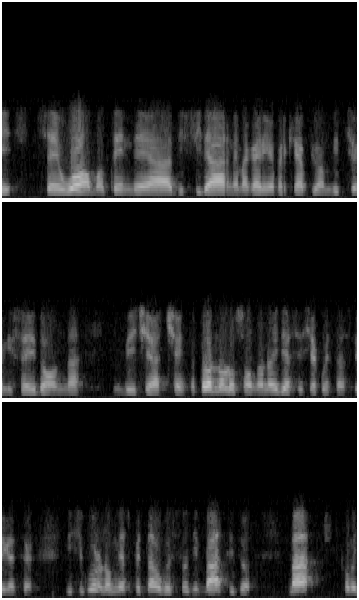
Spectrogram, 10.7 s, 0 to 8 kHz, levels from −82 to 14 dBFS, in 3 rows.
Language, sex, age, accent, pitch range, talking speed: Italian, male, 20-39, native, 135-155 Hz, 205 wpm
